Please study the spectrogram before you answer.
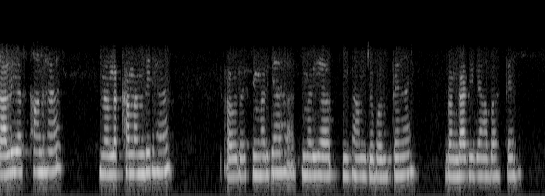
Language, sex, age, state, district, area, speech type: Hindi, female, 30-45, Bihar, Begusarai, urban, conversation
